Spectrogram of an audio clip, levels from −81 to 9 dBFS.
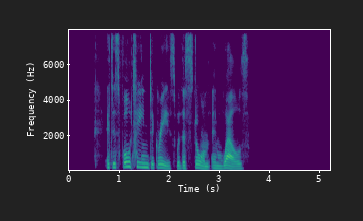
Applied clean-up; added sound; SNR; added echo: neural mask model Resemble Enhance denoiser.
